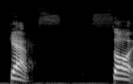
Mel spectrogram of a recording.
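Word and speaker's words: caps: हमारा सेंटेंस कैसा आएगा सी ए पी एस हम इसे क्या बोलेंगे कैप स इसे हम स में प्रोनाउंस करते हैं ना कैप तो अब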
